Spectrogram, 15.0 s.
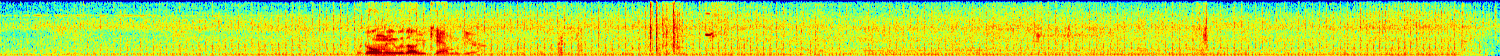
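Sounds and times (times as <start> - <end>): car engine idling: 0.0 - 15.0
car window motor whine: 6.1 - 12.5.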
